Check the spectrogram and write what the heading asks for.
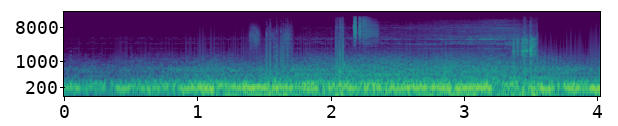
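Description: Logo-animation sound effect: a steady low rumbling drone that swells after about a second, broken by three short bursts of hiss.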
